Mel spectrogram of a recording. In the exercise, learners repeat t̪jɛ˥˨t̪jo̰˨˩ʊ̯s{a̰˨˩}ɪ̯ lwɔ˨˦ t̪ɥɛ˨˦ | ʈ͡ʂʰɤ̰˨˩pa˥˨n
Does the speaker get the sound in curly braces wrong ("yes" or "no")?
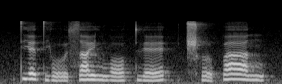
yes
